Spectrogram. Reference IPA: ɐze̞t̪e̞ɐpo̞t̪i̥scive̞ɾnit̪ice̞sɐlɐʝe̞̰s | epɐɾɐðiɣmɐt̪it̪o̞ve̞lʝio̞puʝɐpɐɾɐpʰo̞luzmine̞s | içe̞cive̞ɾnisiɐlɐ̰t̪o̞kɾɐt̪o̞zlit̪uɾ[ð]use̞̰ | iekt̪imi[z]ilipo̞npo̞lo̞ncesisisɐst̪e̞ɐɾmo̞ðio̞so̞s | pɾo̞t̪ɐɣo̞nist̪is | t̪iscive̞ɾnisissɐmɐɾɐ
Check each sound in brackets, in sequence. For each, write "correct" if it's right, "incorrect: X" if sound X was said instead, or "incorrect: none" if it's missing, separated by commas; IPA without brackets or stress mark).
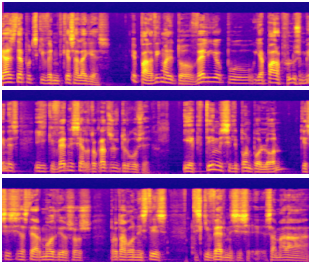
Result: incorrect: ɣ, incorrect: s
